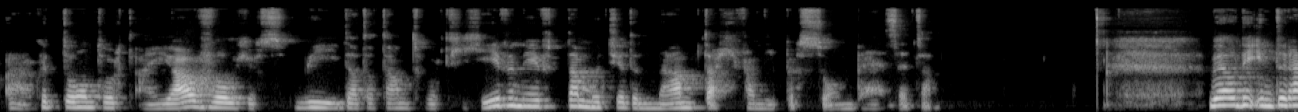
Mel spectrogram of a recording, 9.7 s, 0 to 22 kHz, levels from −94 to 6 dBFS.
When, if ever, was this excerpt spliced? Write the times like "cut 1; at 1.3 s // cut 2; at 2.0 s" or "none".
cut 1; at 4.7 s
